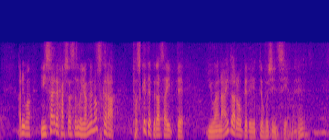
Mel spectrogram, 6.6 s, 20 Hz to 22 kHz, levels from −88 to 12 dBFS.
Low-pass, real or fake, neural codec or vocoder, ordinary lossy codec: 7.2 kHz; fake; codec, 16 kHz, 1.1 kbps, Voila-Tokenizer; AAC, 32 kbps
